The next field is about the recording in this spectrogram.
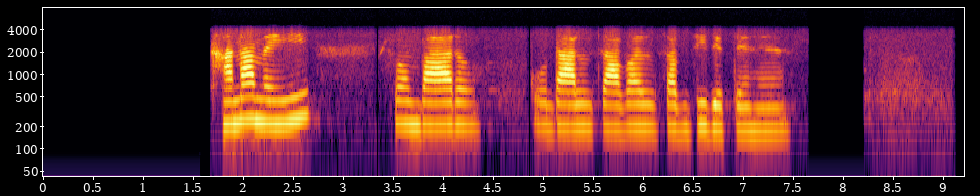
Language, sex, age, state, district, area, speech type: Hindi, female, 30-45, Bihar, Begusarai, urban, conversation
